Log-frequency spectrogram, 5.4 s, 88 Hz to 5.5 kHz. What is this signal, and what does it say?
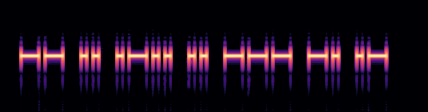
Morse code, heard as a keyed tone, about 16 wpm, 700 Hz. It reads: MILIONA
